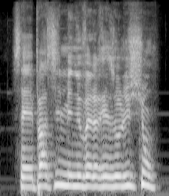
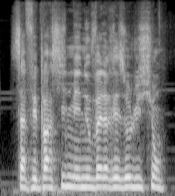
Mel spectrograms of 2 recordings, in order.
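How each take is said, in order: Both takes have the same delivery.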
